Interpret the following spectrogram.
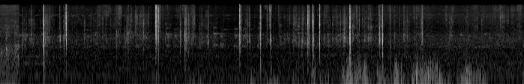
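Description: An old piece of dead bark being tapped and broken apart by hand: a series of sharp knocks and cracks, thickening in the second half into a cluster of cracks with rough scraping and rustling of the bark.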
